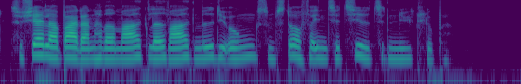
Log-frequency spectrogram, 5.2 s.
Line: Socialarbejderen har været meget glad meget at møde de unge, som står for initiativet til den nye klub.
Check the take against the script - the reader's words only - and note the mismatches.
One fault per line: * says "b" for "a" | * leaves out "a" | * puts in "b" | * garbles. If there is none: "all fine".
all fine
